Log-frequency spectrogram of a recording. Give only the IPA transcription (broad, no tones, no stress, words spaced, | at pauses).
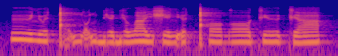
ɨːlʲwɘɡ͡ǃɔ̰ ʎɔ̰ʎbʲɘːbʲɔ wajxʲelʲḛə̯ ǃʰɔɡɔːkʲɨː kʲa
